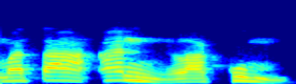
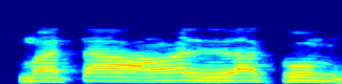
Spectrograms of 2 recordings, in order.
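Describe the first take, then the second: First: A separate n sound comes before the l. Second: The n sound merges fully into the l. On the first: The speaker calls it wrong. "nggak betul juga ya" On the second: The speaker calls it right. "Terus dimasukkan ya"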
